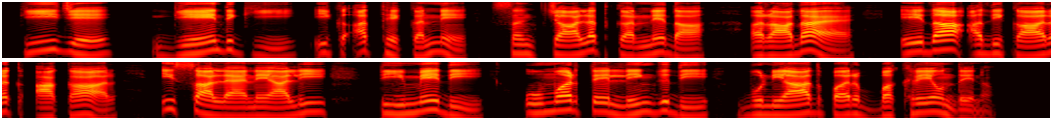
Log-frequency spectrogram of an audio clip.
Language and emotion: Dogri, neutral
